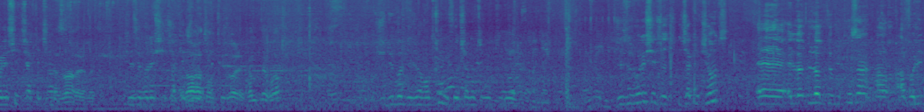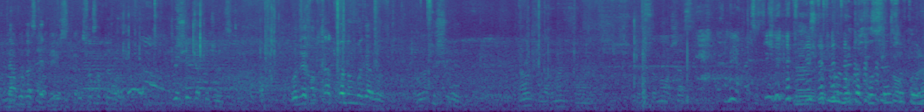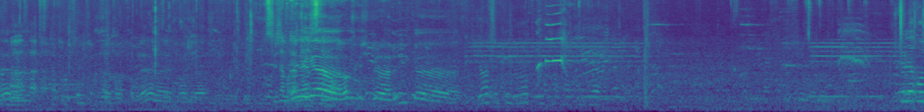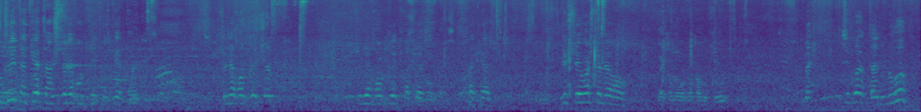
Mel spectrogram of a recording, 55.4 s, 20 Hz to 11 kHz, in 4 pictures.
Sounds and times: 0.0s drug addict people discussing 55.4s
0.0s walk into the station 55.4s

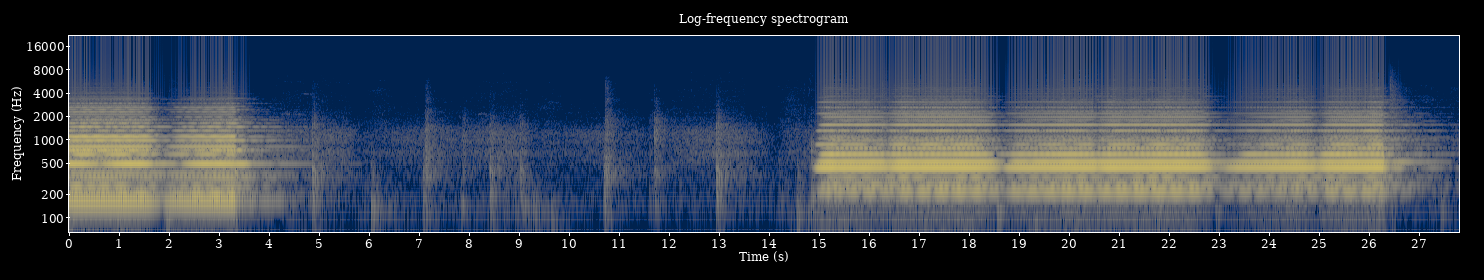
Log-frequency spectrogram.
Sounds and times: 0.0s Playing the harmonium 4.6s
14.9s Playing the harmonium 27.4s

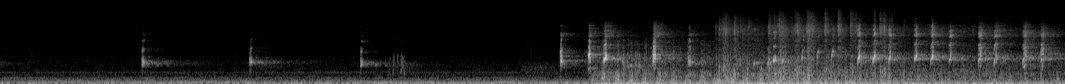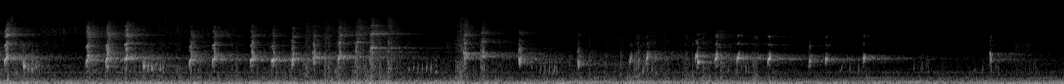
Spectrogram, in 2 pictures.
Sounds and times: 3.6s wild turkey scuffle 4.2s
5.6s wild turkey scuffle 21.2s

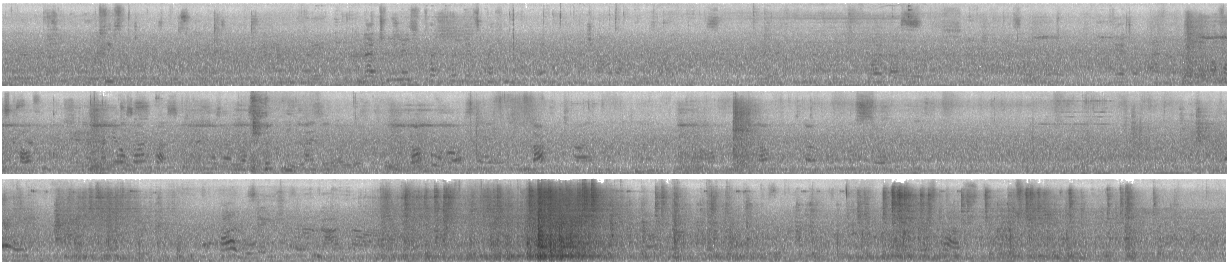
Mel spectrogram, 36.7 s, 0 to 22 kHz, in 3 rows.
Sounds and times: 0.0s people are chatting 36.7s
11.6s train passing 36.7s

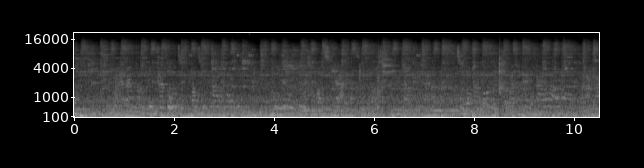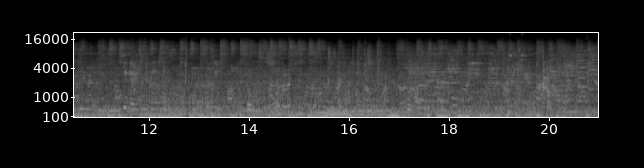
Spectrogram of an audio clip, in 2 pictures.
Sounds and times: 0.0s Traffic noise 20.9s
7.1s Visitor 20.9s

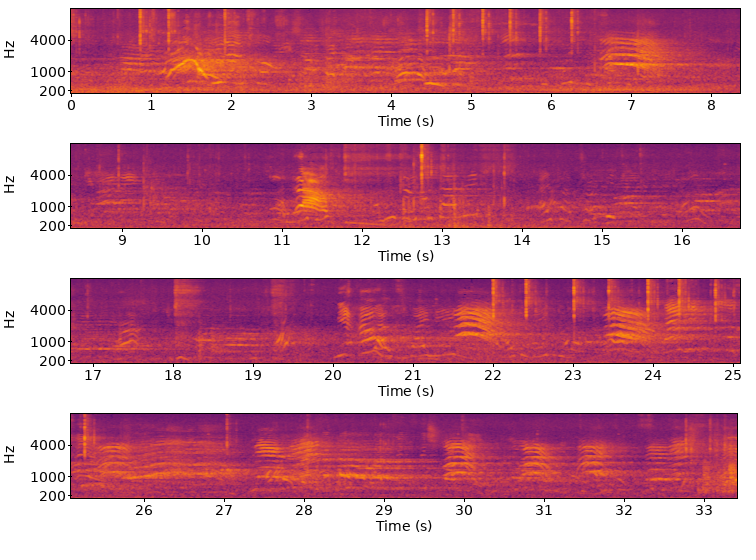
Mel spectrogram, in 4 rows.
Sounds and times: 0.0s low plane 18.5s
0.0s kids 33.4s

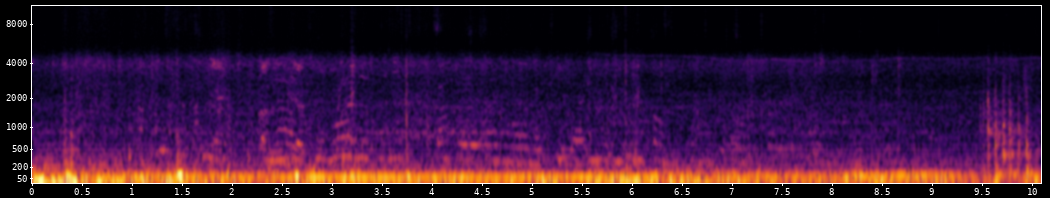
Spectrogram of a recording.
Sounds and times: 0.0s yacht 10.0s

